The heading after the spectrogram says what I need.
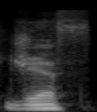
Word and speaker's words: GIF: It's the GIF versus GIF debate, which is GIF, by the way.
